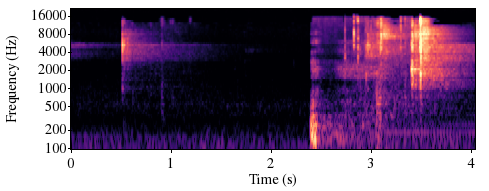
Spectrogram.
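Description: A flashlight clicks on.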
